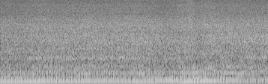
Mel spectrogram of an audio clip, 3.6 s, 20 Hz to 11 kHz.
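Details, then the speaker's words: Rebuilt Subaru STi engine with AVCS reading correctly after about 20 minutes of running; a new AEM oil pressure sender wasn't reading. Deep, even drone with a smooth rise and fall in revs, no knocks or rattles; normal running. "crazy what 70 psi of oil pressure or of pressure in general does but on the plus side it appears so far the car is perfect avs avcs is reading perfect we've let it run for like 20 minutes"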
